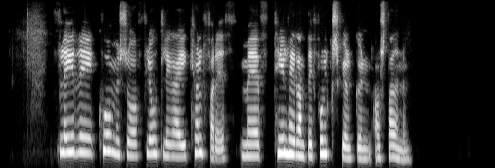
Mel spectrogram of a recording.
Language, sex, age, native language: Icelandic, female, 20-29, Icelandic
